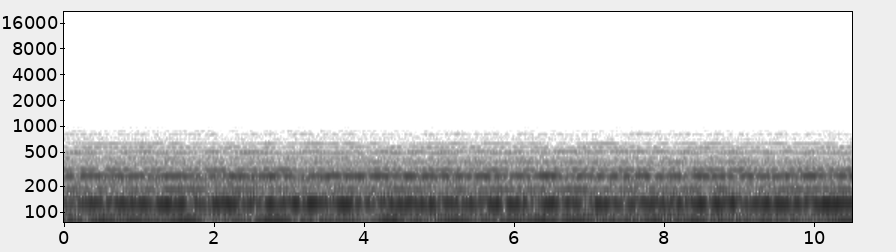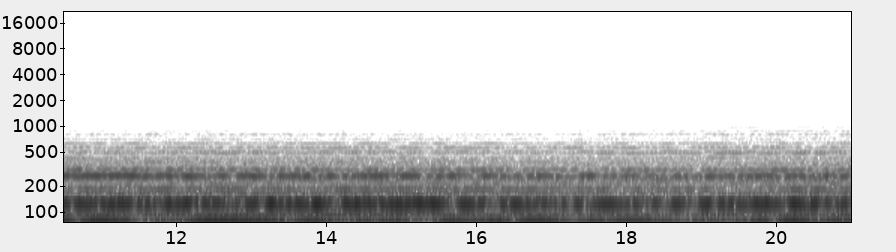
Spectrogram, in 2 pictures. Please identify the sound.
Dark Ambience 001
Loopable Dark Ambient Sound. Created using granular synthesis in Cubase 7.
